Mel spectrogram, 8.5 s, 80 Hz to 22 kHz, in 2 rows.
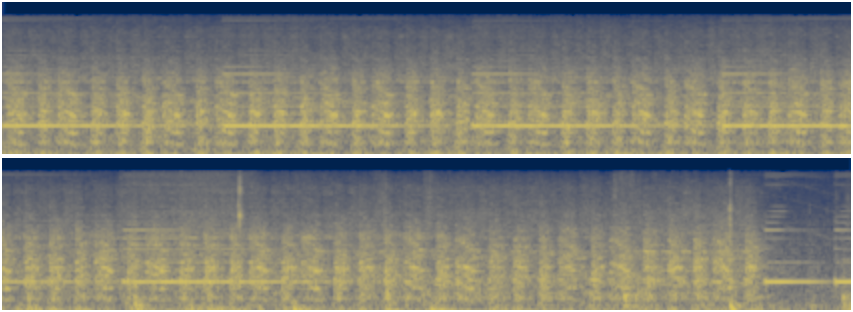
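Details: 2012 Dodge Caravan / Chrysler Town & Country 3.6 L with misfire complaint, cranking pedal to the floor; starter turns about four times a second with an uneven beat suggesting low compression on one or more cylinders.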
